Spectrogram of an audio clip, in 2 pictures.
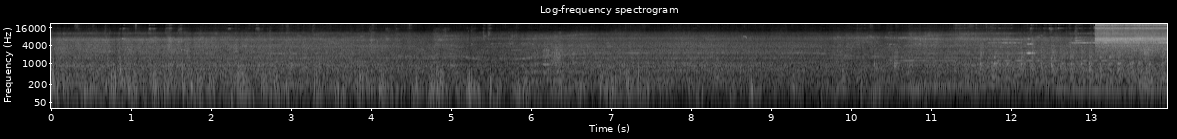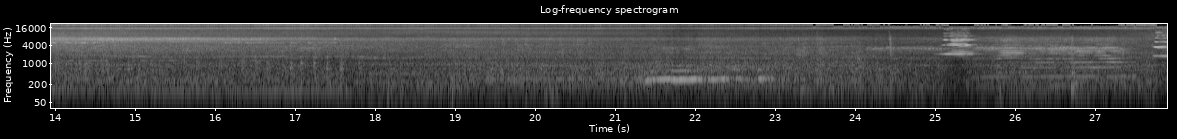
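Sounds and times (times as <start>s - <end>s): steel tracks clanking: 10.2s - 27.9s.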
